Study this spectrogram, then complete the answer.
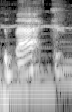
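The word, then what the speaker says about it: dybbuk: So, it's spelled D YB B U K but pronounced Debec.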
